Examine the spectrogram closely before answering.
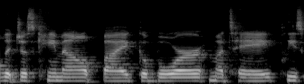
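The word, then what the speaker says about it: Gabor Maté: myth of normal that just came out by Gabor mate please correct me on the pronunciation yep you're correct okay and uh the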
